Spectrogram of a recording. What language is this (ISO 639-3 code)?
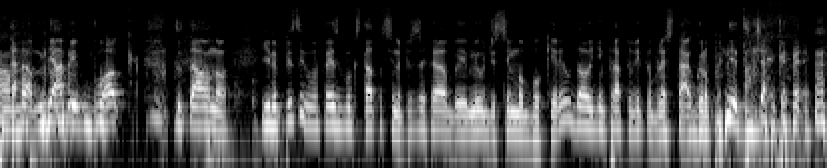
bul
